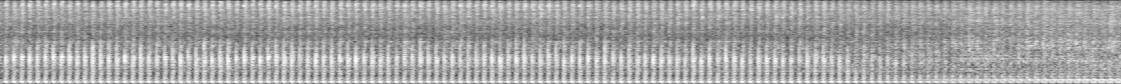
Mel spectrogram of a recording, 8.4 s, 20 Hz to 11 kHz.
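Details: Suzuki DR650 Dakar SP41B single at idle: fast, hard, even thumping beat changing slightly near the end; owner reports strange engine noise, cause unknown.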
